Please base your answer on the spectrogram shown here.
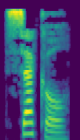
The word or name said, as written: seckel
